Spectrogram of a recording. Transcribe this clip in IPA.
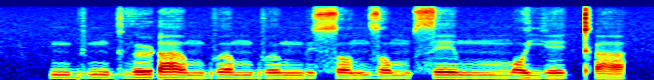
m b y m ɡʱ ø ɽ a ɐ̯ m b ɵ ɐ̯ m b ɵ m y s ɔ n z ɔ m s e mː ɔ j e kʼ a

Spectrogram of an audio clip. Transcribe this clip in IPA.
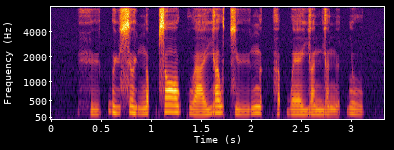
h yː˨˥ k̚ ɵ˨˥ ɥ s ɵ˧ ɥ ŋ ɐ˥ p̚ s ɔː˥ kʷ aː˨˥ j ɐ˥ w t͡s yː˨˥ ŋ ɐ˨˥ k̚ h ɐ˧ p̚ w ɛː˧ j ɐ˧ n j ɐ˨˩ n ɵ˥ t̚ l uː˨ k̚

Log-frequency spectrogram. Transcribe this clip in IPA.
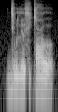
ɟ i w lʲ o xʲ ə c ʕ o

